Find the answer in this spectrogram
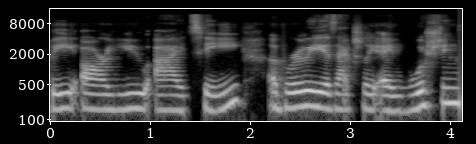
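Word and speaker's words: bruit: here would be osportation of a Bruley which is spelled b-r-u-i-t a rui is actually a whooshing sound that happens up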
